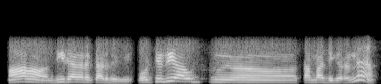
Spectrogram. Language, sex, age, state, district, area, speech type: Odia, female, 45-60, Odisha, Sundergarh, rural, conversation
